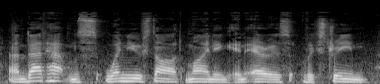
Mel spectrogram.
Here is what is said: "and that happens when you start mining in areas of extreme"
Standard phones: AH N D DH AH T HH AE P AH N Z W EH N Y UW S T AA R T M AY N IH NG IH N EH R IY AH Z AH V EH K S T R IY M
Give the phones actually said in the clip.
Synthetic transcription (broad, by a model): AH N DH AH T HH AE P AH N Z W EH N Y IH S T AA R T M AY N IH NG IH N EH R IY AH Z AH V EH K S T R IY M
